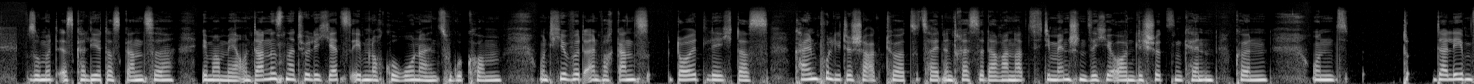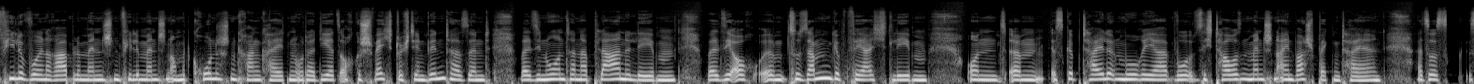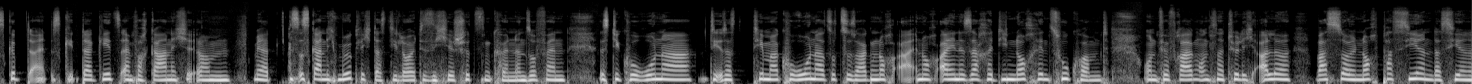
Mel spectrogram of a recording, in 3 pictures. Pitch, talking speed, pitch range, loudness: 215 Hz, 190 wpm, 205-230 Hz, -15 LUFS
